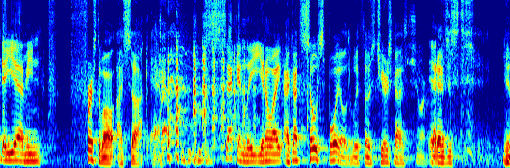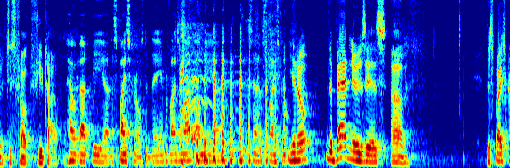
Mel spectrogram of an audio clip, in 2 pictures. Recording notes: from the stage at IO West during the The 13th Annual Los Angeles Improv Comedy Festival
